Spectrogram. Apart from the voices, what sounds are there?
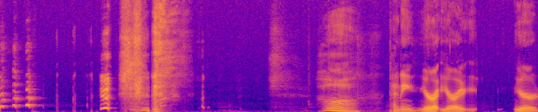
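sneeze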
